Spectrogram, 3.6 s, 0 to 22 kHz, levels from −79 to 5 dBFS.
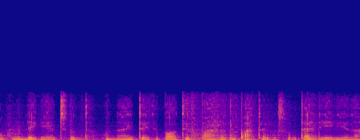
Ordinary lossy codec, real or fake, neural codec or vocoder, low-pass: none; fake; codec, 16 kHz, 0.4 kbps, LongCat-Audio-Codec; none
